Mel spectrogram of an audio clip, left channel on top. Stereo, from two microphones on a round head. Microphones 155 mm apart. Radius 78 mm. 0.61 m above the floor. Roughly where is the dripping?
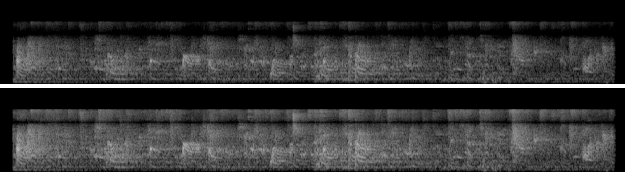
Right.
